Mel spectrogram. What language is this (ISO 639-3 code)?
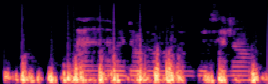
ben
